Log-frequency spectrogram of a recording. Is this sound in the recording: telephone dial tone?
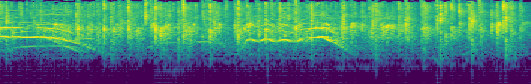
no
